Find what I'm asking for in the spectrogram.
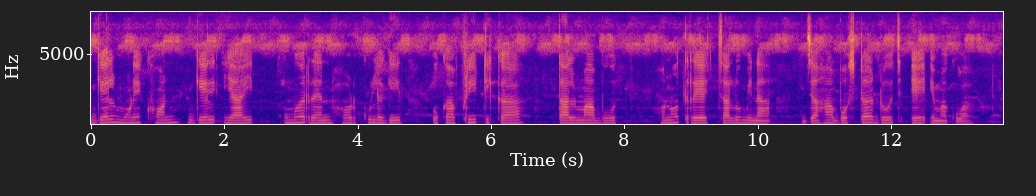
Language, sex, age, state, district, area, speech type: Santali, female, 30-45, West Bengal, Birbhum, rural, read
